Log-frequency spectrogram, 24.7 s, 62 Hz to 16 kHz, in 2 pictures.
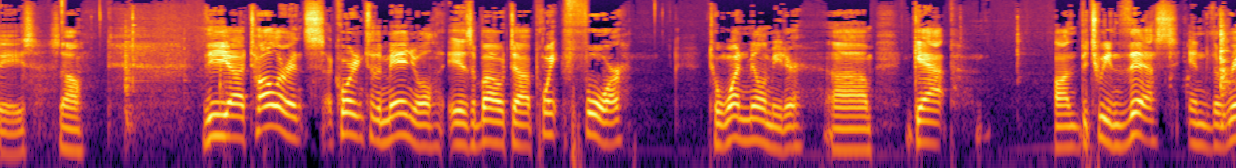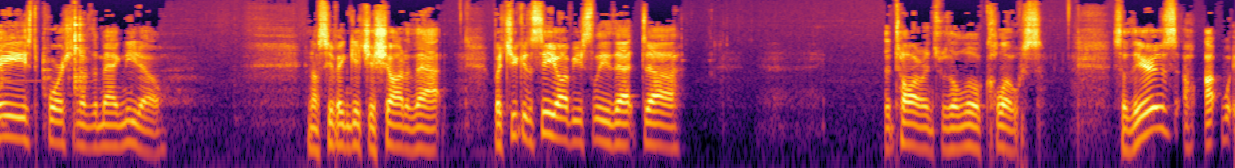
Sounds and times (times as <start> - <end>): Speech: 0.0 - 0.9, 2.0 - 6.4, 7.1 - 9.8, 10.6 - 14.1, 15.4 - 19.2, 21.2 - 22.8, 23.5 - 24.7.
